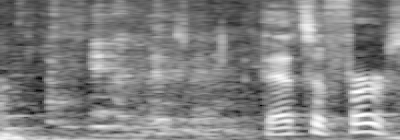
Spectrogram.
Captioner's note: audience laughs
